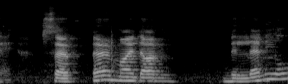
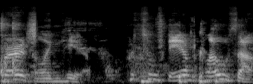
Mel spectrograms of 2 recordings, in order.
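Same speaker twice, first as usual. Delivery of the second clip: put-on New York Brooklyn accent; 3 semitones higher than usual. Playing a tabletop game, a player speaks a character's line in a Brooklyn accent. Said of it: "in a Brooklyn accent".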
